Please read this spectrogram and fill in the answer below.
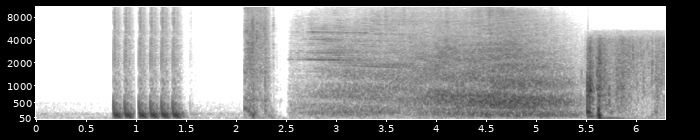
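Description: Cartoon war sound effects: a quick burst of about six machine-gun shots about a second in, then a single sharp crack. A long, swelling rush of noise follows and ends in a loud crash near the end.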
